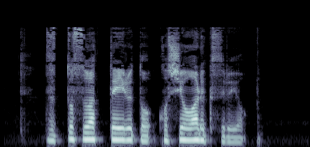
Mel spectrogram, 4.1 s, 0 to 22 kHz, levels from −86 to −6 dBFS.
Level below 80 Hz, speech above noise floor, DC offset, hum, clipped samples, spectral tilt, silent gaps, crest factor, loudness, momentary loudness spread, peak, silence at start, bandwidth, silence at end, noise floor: -50 dBFS; 56 dB; under 0.1%; none; under 0.1%; -5 dB/octave; none; 18 dB; -21 LUFS; 13 LU; -4 dBFS; 0.6 s; 11.5 kHz; 0.7 s; -77 dBFS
